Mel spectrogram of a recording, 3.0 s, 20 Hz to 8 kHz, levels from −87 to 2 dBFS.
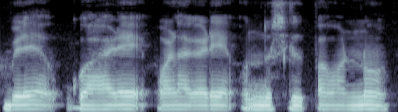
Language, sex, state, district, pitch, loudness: Kannada, male, Karnataka, Koppal, 110 Hz, -16 LUFS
